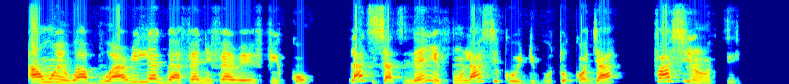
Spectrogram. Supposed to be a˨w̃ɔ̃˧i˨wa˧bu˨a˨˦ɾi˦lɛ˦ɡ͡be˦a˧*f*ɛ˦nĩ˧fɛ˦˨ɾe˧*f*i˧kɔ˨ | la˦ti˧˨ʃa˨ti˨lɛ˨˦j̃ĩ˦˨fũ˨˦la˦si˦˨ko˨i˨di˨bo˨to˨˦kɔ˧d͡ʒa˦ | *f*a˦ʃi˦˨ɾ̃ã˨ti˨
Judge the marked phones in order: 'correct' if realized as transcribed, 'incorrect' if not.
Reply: correct, correct, correct

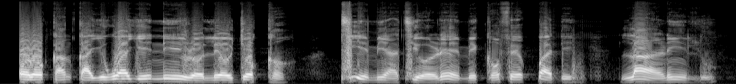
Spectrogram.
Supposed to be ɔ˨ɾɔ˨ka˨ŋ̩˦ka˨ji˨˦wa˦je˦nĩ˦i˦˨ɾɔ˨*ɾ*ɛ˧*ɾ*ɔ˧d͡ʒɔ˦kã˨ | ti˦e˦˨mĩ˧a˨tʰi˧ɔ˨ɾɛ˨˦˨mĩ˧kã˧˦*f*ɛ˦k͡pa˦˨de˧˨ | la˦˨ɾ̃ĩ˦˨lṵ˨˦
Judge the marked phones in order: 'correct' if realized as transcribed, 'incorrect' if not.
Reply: incorrect: l, incorrect: none, correct

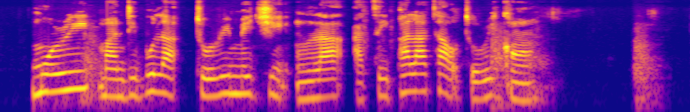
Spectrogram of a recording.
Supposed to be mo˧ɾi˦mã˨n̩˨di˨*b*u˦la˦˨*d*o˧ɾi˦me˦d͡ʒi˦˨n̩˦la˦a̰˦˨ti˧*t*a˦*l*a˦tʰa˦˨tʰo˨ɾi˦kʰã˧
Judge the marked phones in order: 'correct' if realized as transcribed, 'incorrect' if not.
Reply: correct, incorrect: t, incorrect: p, correct

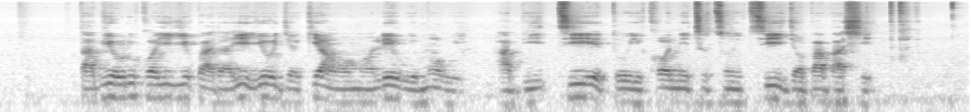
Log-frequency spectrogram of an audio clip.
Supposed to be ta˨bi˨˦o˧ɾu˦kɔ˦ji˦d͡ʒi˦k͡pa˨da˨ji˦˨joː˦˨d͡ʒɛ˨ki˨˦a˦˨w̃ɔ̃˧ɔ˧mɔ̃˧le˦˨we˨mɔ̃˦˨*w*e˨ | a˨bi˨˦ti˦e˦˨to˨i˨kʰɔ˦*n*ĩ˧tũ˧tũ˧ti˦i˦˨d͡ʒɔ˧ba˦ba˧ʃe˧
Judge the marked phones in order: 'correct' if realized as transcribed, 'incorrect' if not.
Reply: correct, correct

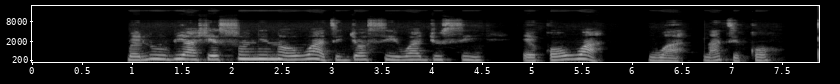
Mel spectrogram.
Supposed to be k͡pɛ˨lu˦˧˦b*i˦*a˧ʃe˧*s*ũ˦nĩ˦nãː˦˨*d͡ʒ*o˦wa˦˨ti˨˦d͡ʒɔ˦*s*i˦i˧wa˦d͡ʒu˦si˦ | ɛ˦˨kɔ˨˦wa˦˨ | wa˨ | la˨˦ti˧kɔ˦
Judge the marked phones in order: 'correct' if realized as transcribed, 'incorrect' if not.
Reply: correct, correct, incorrect: none, correct

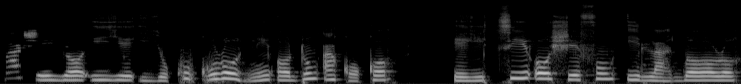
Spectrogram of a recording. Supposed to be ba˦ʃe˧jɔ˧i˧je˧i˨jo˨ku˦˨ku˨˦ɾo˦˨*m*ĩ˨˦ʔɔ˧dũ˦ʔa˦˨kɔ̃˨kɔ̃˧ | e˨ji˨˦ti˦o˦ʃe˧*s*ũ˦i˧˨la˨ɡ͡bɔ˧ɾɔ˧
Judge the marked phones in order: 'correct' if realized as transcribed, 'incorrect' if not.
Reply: incorrect: n, incorrect: f

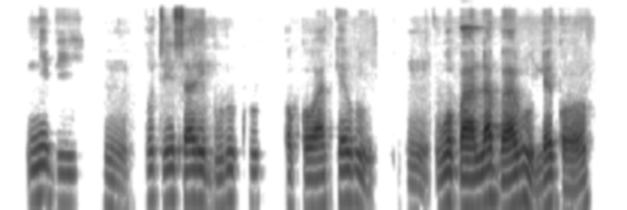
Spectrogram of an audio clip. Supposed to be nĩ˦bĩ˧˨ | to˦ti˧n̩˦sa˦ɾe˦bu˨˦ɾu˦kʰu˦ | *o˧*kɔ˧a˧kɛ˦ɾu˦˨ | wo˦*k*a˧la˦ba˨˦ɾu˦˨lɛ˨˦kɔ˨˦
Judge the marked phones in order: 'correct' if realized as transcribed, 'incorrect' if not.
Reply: incorrect: ɔ˧, incorrect: k͡p

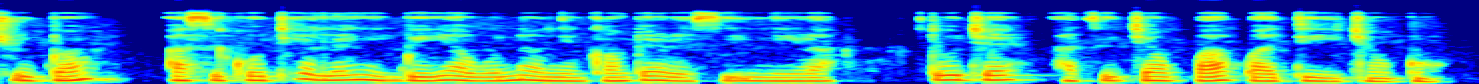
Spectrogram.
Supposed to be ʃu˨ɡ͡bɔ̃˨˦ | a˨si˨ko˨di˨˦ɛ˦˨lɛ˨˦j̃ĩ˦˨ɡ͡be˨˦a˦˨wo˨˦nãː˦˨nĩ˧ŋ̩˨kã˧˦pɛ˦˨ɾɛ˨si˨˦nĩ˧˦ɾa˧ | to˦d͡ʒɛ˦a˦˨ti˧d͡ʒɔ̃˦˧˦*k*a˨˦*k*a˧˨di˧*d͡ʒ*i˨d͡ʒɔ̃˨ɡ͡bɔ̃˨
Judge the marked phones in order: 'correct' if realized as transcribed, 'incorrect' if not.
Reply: incorrect: k͡p, incorrect: k͡p, incorrect: none

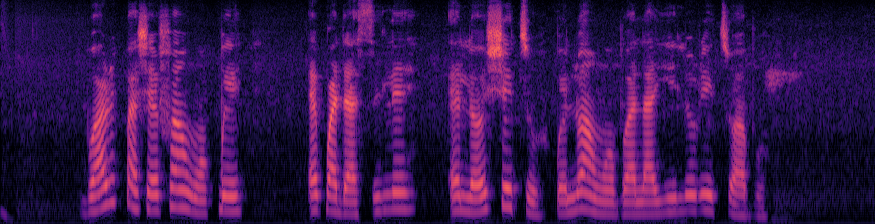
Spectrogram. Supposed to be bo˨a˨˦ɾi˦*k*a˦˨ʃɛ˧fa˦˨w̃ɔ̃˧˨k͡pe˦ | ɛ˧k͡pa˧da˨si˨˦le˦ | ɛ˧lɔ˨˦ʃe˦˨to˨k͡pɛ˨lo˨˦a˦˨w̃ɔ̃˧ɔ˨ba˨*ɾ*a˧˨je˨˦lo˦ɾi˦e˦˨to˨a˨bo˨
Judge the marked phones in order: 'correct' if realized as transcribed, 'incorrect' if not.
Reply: incorrect: k͡p, incorrect: l

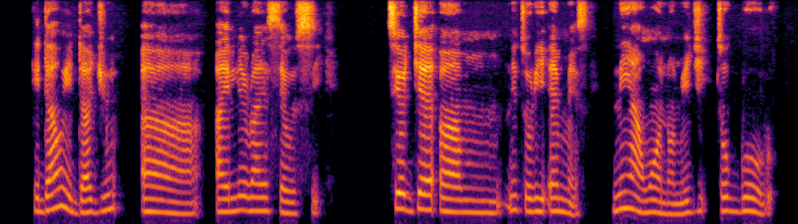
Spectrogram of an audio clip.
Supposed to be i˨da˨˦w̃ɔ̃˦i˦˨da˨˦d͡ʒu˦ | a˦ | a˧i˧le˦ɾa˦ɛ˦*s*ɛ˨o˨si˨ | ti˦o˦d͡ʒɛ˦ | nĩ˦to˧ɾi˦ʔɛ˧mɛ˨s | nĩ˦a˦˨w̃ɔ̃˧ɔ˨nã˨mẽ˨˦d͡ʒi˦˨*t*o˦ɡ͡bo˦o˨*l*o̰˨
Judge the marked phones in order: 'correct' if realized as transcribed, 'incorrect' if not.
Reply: correct, correct, incorrect: ɾ

